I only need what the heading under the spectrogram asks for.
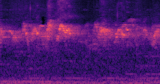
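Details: A newly caught wild red-whiskered bulbul gives bright, rapid, high, warbled chirping notes, running continuously for two seconds with little else heard.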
